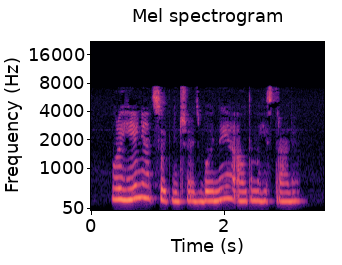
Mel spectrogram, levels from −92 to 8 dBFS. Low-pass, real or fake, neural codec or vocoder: 7.2 kHz; real; none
